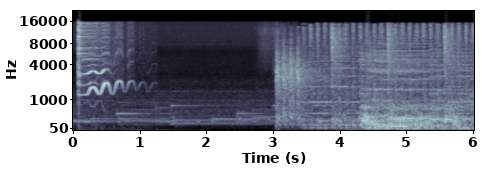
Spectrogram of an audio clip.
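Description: Background music with edited-in sound effects: a whistle-like tone that wobbles up and down in pitch for about a second at the start, then from about three seconds in a loud, dense burst of rapid rattling noise over the music.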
